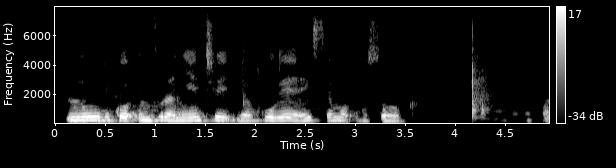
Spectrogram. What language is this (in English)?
Kinyarwanda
